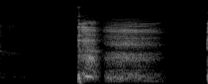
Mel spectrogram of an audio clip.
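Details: A single harsh cough burst, then a drawn-out raspy throat clearing in a quiet room, from a man, an ex-serviceman, who smokes and bought cigarettes that morning.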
